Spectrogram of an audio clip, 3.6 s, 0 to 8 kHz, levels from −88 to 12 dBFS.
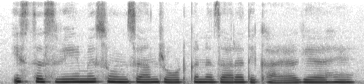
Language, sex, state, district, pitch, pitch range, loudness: Hindi, female, Uttar Pradesh, Lalitpur, 230 Hz, 220-250 Hz, -12 LUFS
